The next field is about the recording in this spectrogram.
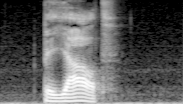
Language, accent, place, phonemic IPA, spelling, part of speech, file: German, Germany, Berlin, /bəˈjaːrt/, bejahrt, adjective, De-bejahrt.ogg
- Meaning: old, elderly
